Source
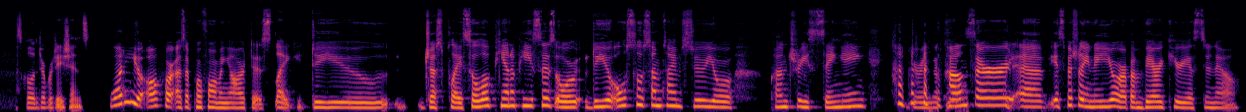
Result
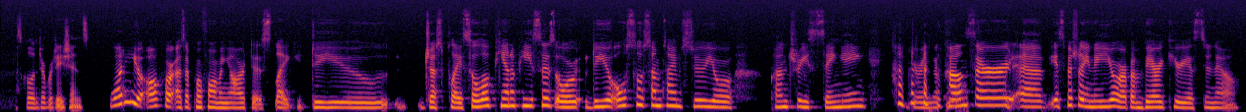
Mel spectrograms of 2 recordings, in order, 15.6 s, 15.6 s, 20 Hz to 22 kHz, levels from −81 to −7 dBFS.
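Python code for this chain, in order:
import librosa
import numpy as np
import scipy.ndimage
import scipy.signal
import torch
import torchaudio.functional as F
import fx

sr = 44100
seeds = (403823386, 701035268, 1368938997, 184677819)

y = fx.dmg_noise_colour(x, sr, seeds[0], colour='blue', level_db=-52.0)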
